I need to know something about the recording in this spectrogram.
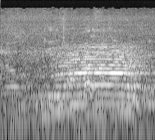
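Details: Giant cattle unloading from a truck: one sustained, rich harmonic moo fills nearly two seconds, steady in pitch, with faint noise of the surroundings.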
